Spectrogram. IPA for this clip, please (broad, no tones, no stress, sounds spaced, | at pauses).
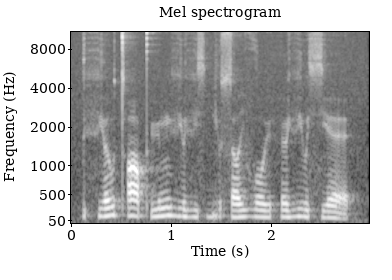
fʲ ʌ u̯ tʼ ɑ pʼ y m vʲ o vʲ ʌ sʲ bʲ u s ʌ i̯ v o y̯ h ø vʲ u sʲ ɛ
